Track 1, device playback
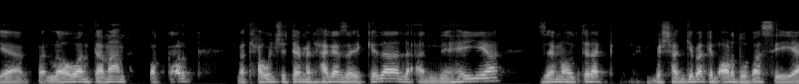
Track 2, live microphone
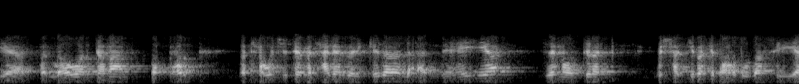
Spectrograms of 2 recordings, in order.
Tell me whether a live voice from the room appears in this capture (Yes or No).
No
